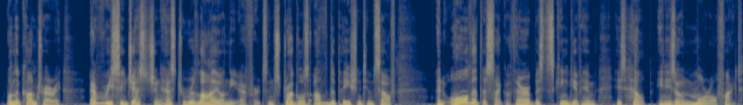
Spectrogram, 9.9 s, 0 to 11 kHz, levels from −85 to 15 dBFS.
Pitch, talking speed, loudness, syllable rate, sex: 170 Hz, 195 wpm, -17 LUFS, 5.6 syllables/s, male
